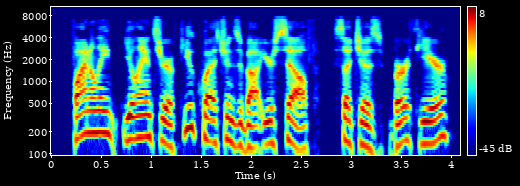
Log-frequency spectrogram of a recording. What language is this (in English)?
English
